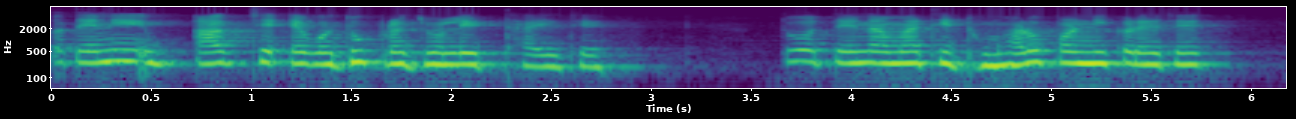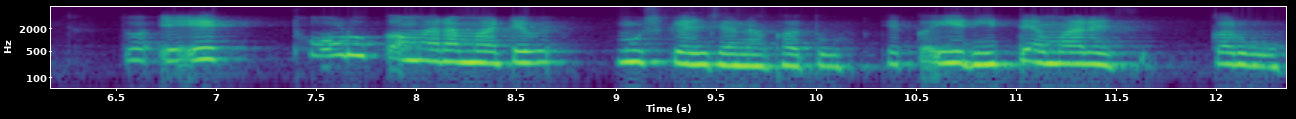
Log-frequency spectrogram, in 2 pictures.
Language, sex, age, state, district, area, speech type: Gujarati, female, 18-30, Gujarat, Junagadh, rural, spontaneous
